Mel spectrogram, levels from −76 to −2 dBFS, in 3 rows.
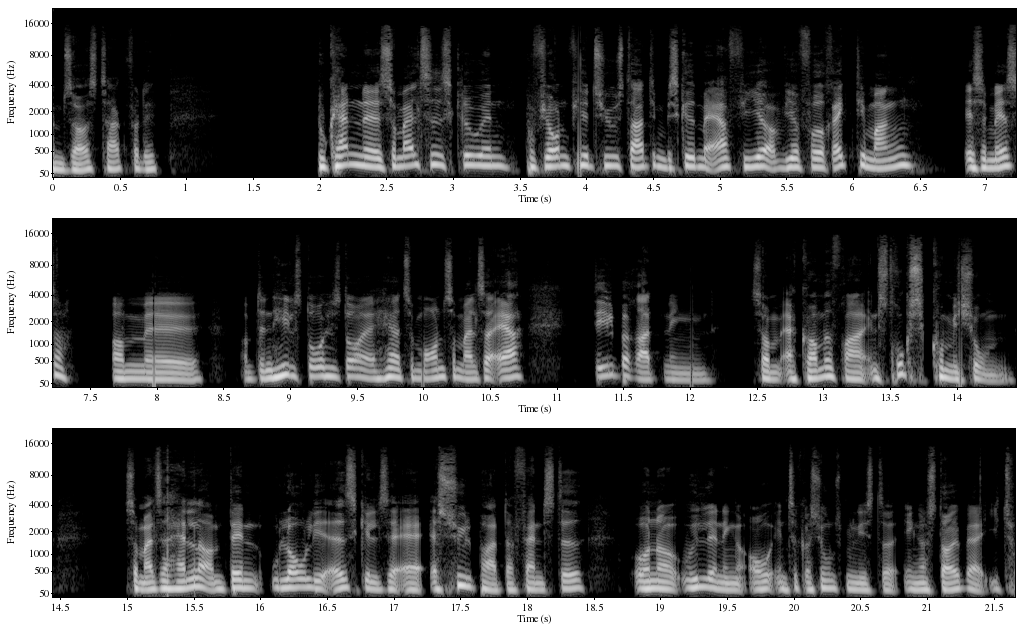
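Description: A gap at a join of encoded pieces cuts a 16 ms silence into the speech at 3.94 s (after "altid skrive ind på"), 5.96 s (after "og vi har fået"), 7.97 s (after "mange sms'er om"), 9.99, 12.00, 14.02 and 16.04 s. Each piece was encoded on its own and joined untrimmed, so encoder delay and last-frame padding remain. Unlike random dropouts, these gaps come exactly every 2 s, and speech resumes where it stopped.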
